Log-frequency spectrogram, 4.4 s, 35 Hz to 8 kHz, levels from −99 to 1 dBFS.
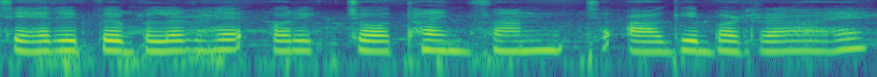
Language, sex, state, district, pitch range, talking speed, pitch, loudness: Hindi, female, Uttar Pradesh, Lalitpur, 220-230 Hz, 165 wpm, 225 Hz, -17 LUFS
